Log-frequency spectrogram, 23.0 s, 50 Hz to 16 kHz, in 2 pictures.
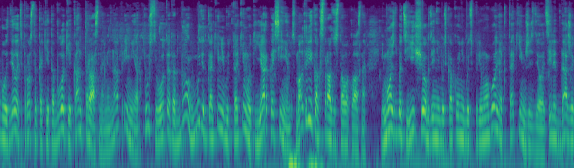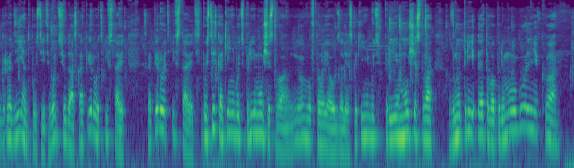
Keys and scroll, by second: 2.8 ctrl+z, 11.6 ctrl+alt+c, 12.6 ctrl+alt+v, 14.0 ctrl+alt+v, 17.9 ctrl+z, 19.3 ctrl+z, 21.7 ctrl+z, 22.1 ctrl+shift+].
